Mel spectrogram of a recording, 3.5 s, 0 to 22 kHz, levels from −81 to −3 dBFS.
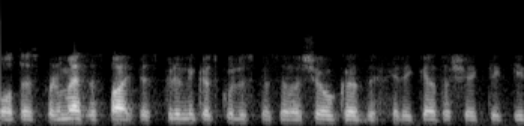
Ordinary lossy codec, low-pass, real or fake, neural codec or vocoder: AAC, 48 kbps; 7.2 kHz; fake; codec, 16 kHz, 0.4 kbps, LongCat-Audio-Codec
